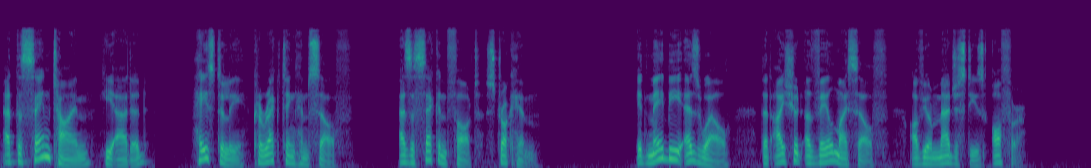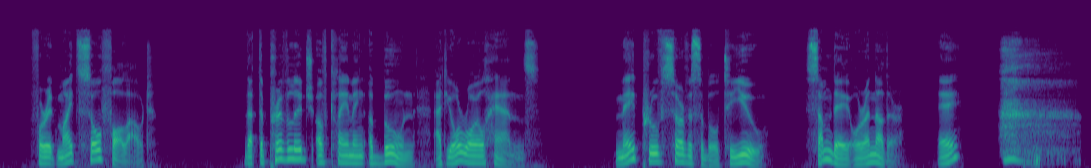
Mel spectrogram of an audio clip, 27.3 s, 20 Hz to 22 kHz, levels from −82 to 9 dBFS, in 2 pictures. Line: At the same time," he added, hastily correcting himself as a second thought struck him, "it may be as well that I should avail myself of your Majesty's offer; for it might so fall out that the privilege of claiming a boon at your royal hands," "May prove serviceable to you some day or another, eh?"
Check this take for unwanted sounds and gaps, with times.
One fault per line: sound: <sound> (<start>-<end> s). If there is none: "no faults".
sound: sigh (26.1-27.2 s)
